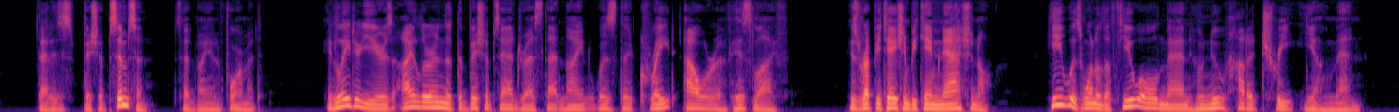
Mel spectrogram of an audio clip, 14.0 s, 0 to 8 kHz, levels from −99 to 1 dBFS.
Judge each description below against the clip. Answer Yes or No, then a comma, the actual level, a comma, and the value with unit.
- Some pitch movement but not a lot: Yes, average, 4.7 semitones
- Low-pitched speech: Yes, low, 105 Hz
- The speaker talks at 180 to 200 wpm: Yes, average, 190 wpm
